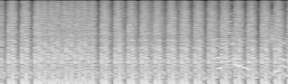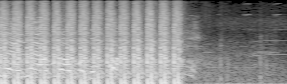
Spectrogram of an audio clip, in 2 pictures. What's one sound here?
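A machine gun fires rapid bursts of shots.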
